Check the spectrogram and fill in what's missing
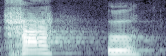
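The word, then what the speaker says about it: hanukkiah: Candelabra here, Hanukkah, maybe is how you say this. Ha-u-kiah would be closer in the Hebrew, okay?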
